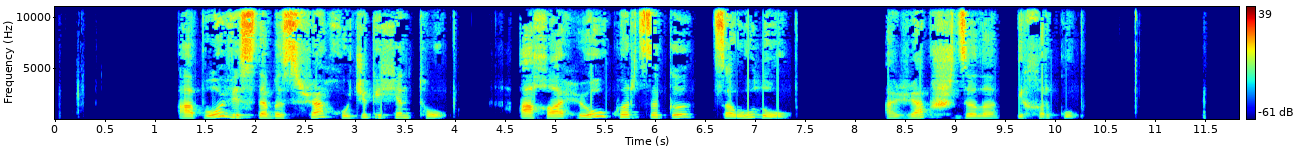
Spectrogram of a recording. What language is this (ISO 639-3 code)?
abk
